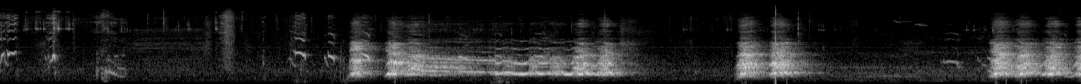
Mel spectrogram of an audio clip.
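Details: Bull Terrier puppies on their first outing, 18 January 2015, give bursts of high, wavering whines and yelps with short pauses between.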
